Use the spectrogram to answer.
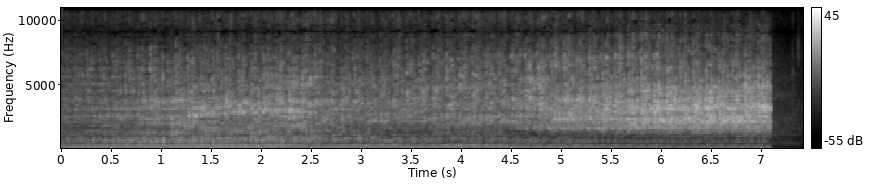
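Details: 1972 Chevrolet Impala, parked for a severe misfire, after timing adjustment: steady, even engine run with a smooth rhythmic beat and no misses or knocks until it cuts off; sounds healthy, normal running.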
